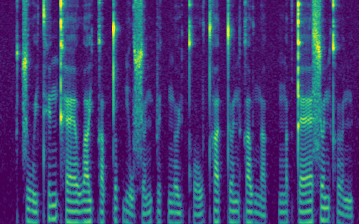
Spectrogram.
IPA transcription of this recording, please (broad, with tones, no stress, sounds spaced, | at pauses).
t͡s uː˨˩ j t̪ʰ ɪ˥ ŋ kʰ ɛː˨ w ɐ˧ j k ɐ˨˥ p̚ t̪ ʊ˥ k̚ iː˨˩ w s ɵ˨˥ n p ɪ˨˥ k̚ ŋ ɵ˧ ɥ kʰ o˨˥ w t̪ʰ ɐ˥ t̚ t̪ ɵ˥ n k ɐ˥ w n̪ ɐ˨˥ k̚ | ŋ ɐ˨ k̚ t̪ ɛː˨˧ s ɵ˥ n kʰ ɵ˨˩ n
